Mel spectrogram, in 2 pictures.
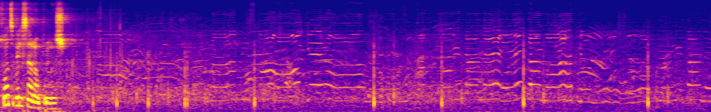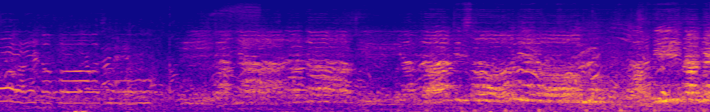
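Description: A small band plays folk music on stringed instruments.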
